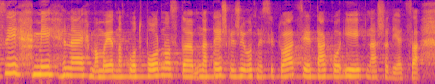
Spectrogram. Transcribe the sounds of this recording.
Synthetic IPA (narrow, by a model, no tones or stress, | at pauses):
sʋiminemamojed̪nakuot̪poːɾnost̪nat̪eːʃkeʒiʋot̪nesit̪uaːt̪sijet̪akoʔinaʃad̪jet̪sa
